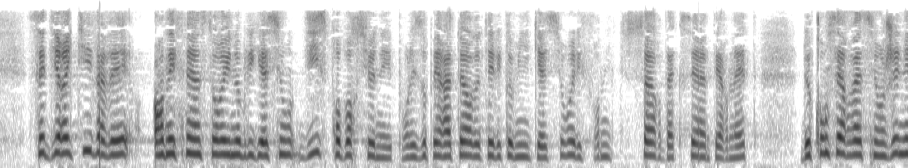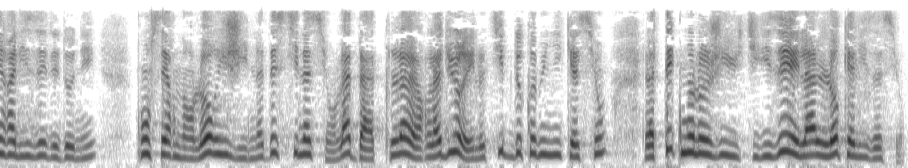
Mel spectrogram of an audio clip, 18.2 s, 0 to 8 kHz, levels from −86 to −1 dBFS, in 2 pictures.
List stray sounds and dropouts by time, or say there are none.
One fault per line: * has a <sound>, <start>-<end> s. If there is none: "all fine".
all fine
